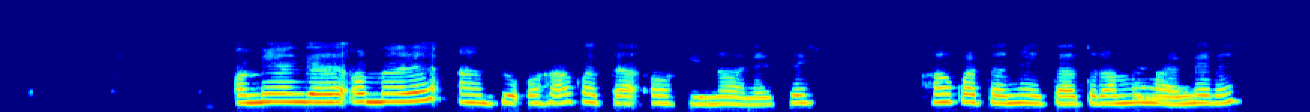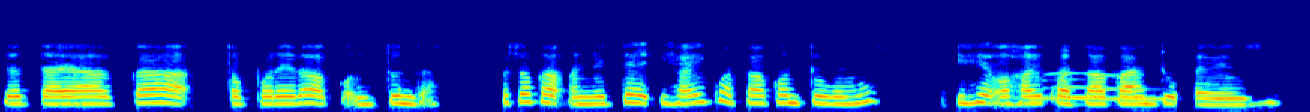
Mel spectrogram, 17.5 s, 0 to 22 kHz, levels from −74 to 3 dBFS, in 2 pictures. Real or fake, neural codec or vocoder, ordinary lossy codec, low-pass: fake; codec, 44.1 kHz, 7.8 kbps, Pupu-Codec; MP3, 32 kbps; 5.4 kHz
